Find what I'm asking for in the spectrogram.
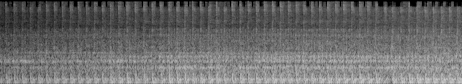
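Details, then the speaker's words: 1982 Honda XL500R single-cylinder, a little cold-blooded, throttle slightly adjusted: even steady idle, slightly rising, no knocking or tapping; engine healthy. "there we go she's a little cold blooded but she's idling pretty good now had to adjust the throttle just a little bit"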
